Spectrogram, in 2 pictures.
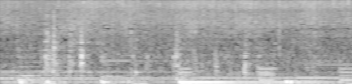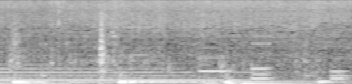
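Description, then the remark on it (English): Onion sizzling steadily in a frying pan, a dense crackling hiss with occasional louder pops and low clanks of stirring, continuous, with no one talking. “Hear that sizzle?”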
